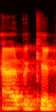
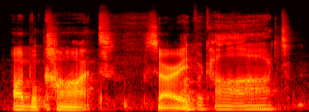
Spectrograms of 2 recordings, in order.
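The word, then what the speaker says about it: Advocaat: And Advocate and Hiddink are two of the like extreme examples of that, right? Like they've been Oh, Advocac.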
